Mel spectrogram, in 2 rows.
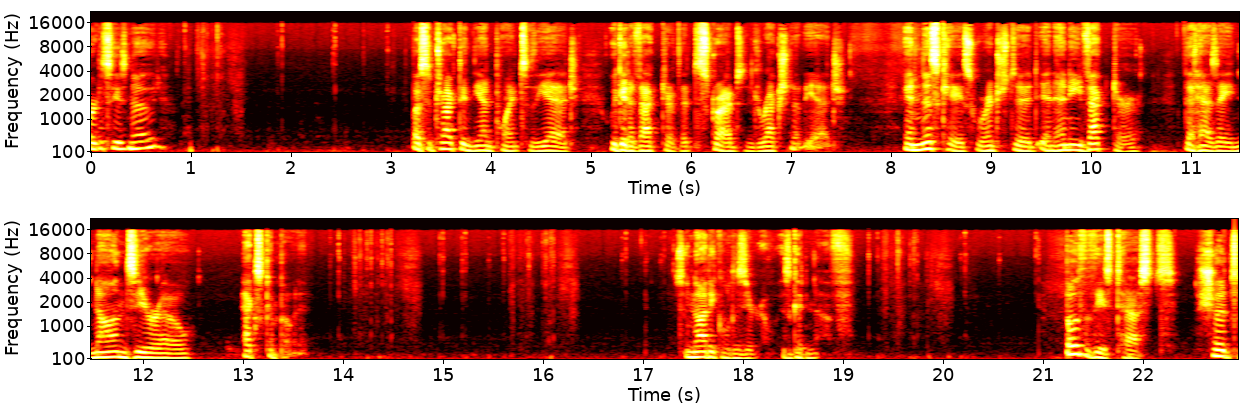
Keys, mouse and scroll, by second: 0.9-2.4 drag, 2.8 click, 3.1-13.9 scroll down 2, 13.9-15.2 drag, 15.5-17.2 drag, 19.3 click, 20.6 click.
